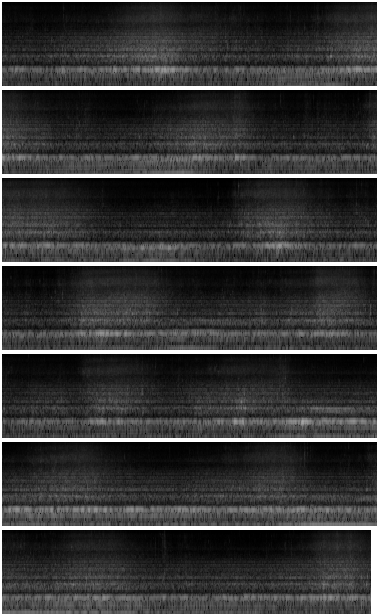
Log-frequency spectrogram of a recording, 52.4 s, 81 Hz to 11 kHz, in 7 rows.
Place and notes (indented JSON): {
  "title": "Galatas, Crete, in the tube",
  "date": "2019-05-02 14:20:00",
  "description": "a tube for rainwater in concrete",
  "latitude": "35.51",
  "longitude": "23.96",
  "altitude": "3",
  "timezone": "Europe/Athens"
}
